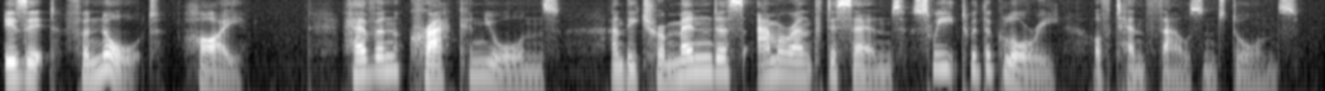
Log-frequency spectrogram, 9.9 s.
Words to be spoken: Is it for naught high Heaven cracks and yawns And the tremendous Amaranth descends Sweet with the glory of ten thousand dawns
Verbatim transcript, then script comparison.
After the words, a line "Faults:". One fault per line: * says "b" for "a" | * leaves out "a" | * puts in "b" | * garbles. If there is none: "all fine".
Is it for naught high Heaven crack and yawns And the tremendous Amaranth descends Sweet with the glory of ten thousand dawns
Faults:
* says "crack" for "cracks"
